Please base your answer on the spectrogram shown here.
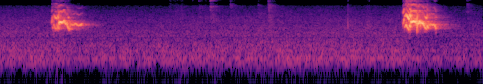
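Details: Budgerigars kept as pets and let out of the cage to sit on window blinds; two sharp, raspy chirps about three and a half seconds apart, with quiet indoor background hum between.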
